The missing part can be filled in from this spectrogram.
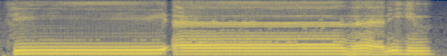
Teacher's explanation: آذانهم مد بدل، همزة وبعديها ألف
